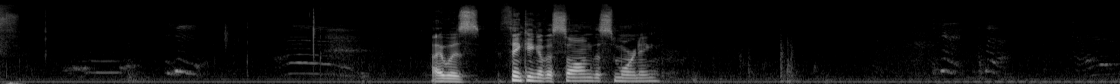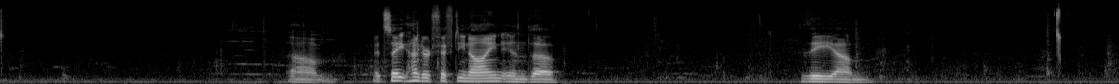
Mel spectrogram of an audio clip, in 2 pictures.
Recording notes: Message preached at Word of Hope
